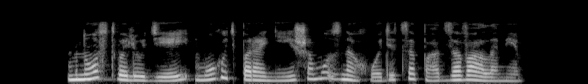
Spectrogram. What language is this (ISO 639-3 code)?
bel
